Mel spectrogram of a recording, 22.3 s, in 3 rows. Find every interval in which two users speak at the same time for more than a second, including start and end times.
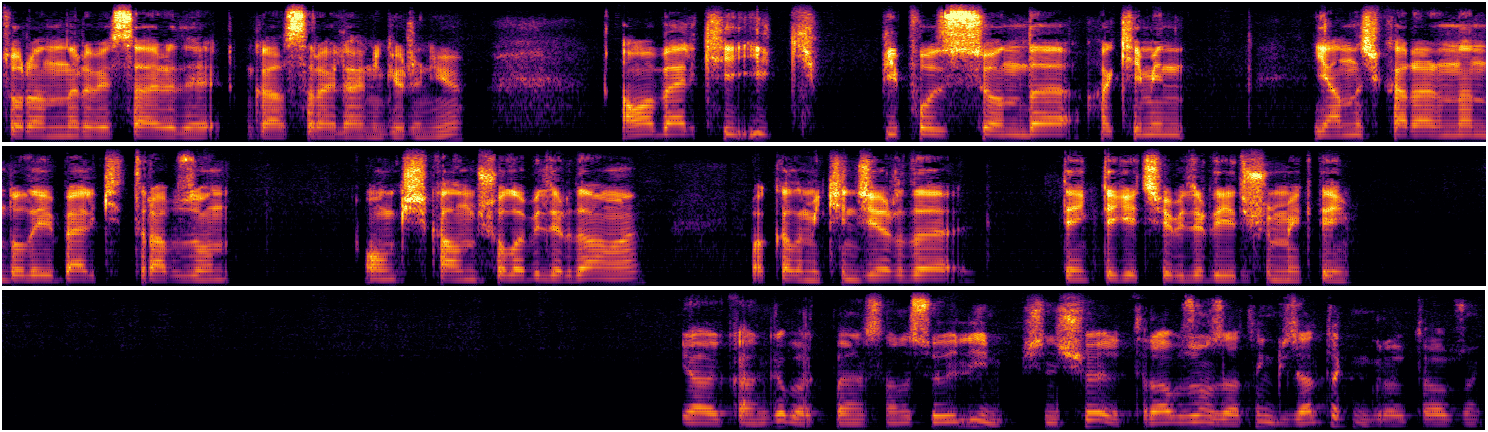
none

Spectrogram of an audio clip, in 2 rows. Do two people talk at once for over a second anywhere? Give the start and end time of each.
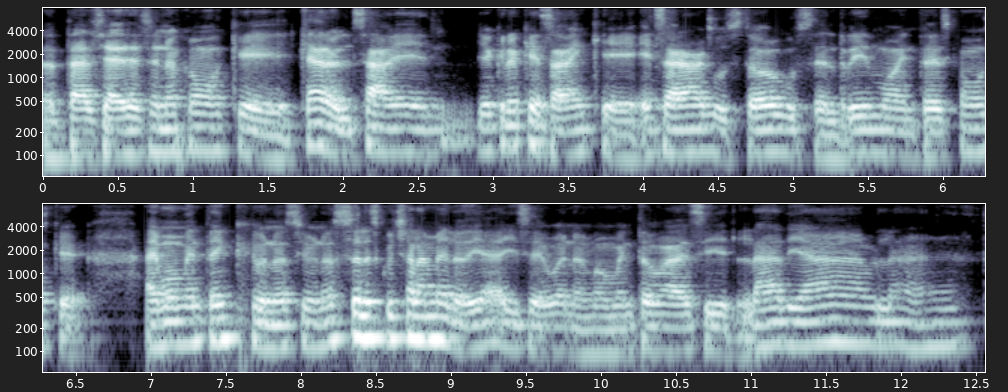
none

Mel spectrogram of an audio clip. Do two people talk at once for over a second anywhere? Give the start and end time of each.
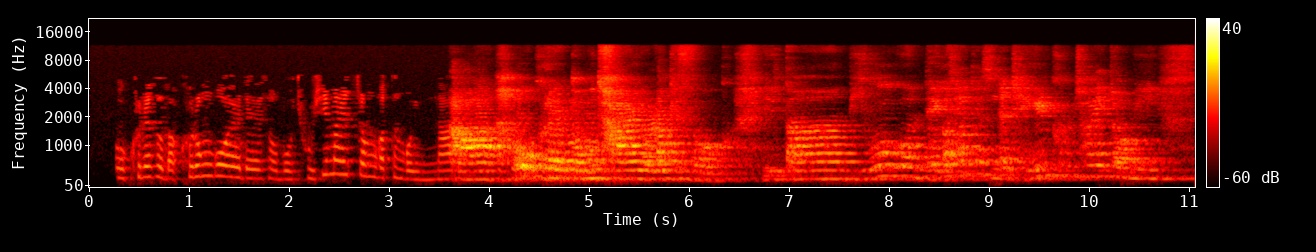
3.6-5.2

